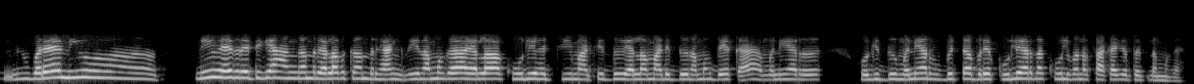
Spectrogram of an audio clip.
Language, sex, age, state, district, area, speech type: Kannada, female, 45-60, Karnataka, Gadag, rural, conversation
